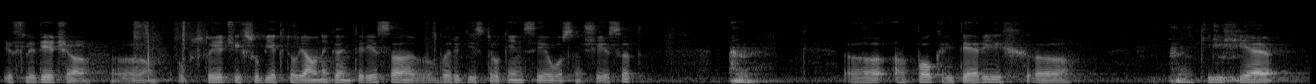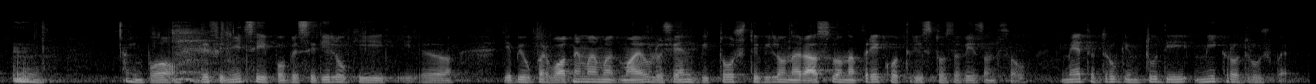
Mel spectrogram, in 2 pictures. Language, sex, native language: Slovenian, male, Slovenian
